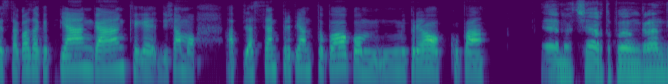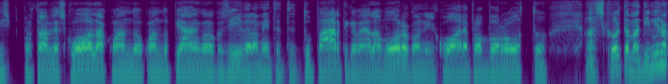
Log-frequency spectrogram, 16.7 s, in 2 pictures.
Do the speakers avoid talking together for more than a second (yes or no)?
yes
